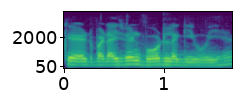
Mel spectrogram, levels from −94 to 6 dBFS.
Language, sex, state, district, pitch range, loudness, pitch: Hindi, male, Jharkhand, Sahebganj, 125-135 Hz, -18 LUFS, 130 Hz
